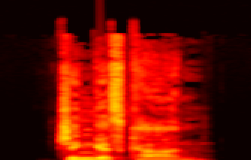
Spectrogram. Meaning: a leader of the Mongolians; Genghis Khan
- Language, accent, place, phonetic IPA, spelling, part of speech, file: German, Germany, Berlin, [ˌd͡ʒɪŋɡɪs ˈkaːn], Dschingis Khan, proper noun, De-Dschingis Khan.ogg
